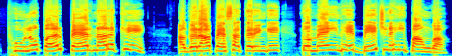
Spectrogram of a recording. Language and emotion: Urdu, angry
